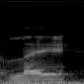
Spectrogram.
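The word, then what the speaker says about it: Lae: It's pronounced Lea.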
